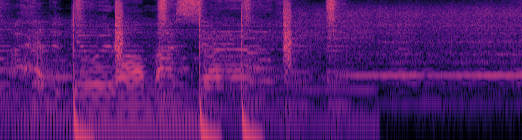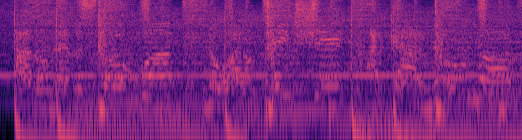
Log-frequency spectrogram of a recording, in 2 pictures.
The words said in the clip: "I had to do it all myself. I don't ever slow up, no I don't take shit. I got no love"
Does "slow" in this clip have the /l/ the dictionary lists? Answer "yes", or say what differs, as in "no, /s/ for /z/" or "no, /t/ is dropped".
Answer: no, /l/ is dropped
